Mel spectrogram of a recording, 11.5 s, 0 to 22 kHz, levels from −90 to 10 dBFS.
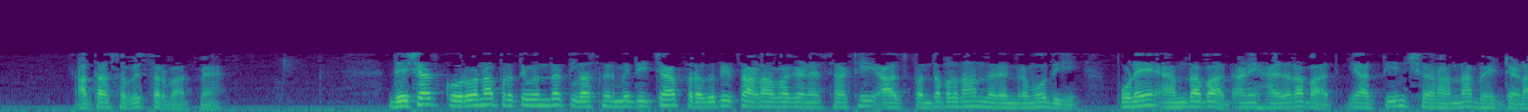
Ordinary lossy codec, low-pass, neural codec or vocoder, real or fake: none; 3.6 kHz; none; real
